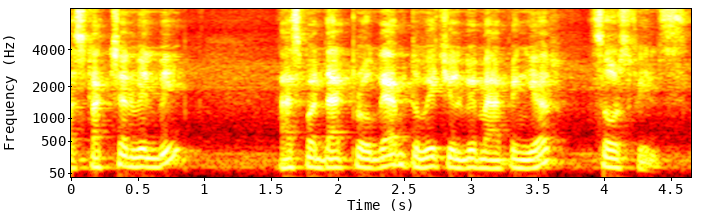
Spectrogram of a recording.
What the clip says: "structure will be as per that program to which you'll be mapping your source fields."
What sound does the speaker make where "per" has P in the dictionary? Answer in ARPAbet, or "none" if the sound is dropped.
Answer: F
